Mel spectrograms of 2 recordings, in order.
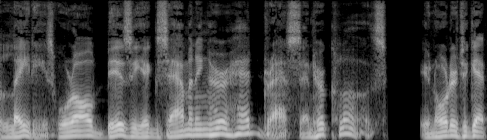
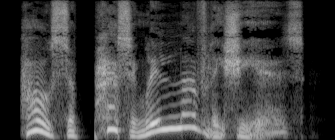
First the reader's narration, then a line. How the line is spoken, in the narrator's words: A confused murmur of admiration fluttered through the crowd, and each was fain to exclaim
